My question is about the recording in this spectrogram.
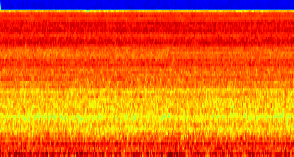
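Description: Glassblowing bench torch burning with a steady hiss while borosilicate tubing is heated and rolled in the flame.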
